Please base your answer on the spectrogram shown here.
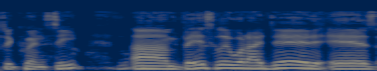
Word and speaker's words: Quincy: Some of you may pronounce it Quincy, though, but I pronounce it Quincy.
